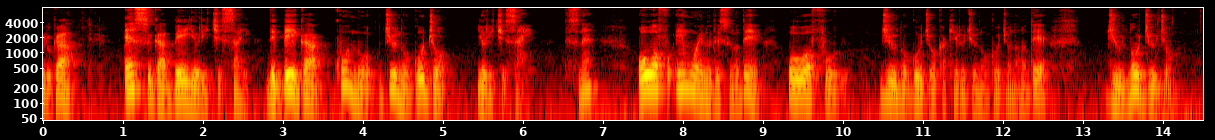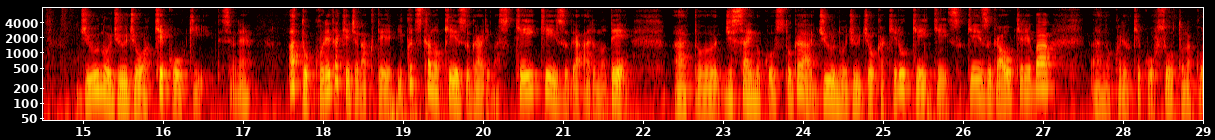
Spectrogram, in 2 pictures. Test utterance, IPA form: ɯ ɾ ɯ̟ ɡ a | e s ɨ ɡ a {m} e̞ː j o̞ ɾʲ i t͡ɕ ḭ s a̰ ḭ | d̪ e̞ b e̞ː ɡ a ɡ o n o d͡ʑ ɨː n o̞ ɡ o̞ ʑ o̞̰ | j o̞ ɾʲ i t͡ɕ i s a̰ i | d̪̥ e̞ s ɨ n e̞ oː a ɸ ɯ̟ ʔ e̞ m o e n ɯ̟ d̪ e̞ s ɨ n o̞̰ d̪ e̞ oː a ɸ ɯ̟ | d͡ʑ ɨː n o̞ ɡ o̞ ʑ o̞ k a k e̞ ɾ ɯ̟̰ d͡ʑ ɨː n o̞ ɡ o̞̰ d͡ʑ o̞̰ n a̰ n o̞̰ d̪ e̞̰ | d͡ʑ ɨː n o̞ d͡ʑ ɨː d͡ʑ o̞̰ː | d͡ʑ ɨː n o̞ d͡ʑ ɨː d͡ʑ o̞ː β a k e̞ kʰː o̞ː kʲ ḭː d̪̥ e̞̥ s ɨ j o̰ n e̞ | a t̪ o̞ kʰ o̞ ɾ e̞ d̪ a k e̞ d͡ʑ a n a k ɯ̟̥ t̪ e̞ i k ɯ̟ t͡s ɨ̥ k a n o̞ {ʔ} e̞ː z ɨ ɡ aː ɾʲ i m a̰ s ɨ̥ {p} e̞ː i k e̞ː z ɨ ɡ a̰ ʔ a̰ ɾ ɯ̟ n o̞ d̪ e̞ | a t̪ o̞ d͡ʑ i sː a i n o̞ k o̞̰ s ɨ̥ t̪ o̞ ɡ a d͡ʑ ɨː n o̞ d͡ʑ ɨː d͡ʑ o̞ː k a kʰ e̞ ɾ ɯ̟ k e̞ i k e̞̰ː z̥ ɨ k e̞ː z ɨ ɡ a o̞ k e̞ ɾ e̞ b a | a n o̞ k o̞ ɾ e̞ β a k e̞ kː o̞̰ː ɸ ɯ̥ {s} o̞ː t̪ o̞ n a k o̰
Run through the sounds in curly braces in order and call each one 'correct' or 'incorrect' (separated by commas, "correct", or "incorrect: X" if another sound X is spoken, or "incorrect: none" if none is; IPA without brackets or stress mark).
incorrect: b, incorrect: k, incorrect: k, correct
